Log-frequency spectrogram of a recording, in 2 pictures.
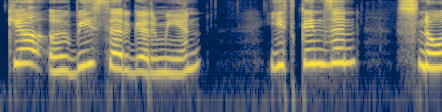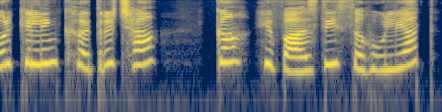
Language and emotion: Kashmiri, fearful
